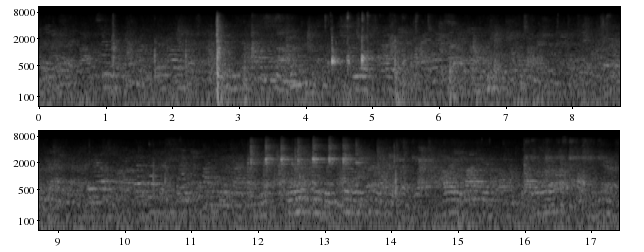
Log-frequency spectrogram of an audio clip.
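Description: Game pieces click as they are moved on a board.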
